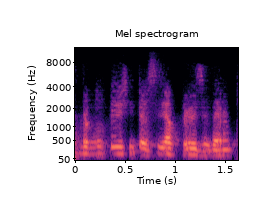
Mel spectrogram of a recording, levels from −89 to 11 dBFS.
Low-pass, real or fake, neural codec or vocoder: 10.8 kHz; fake; codec, 44.1 kHz, 0.9 kbps, DAC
